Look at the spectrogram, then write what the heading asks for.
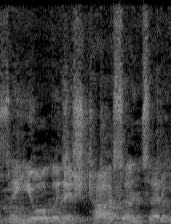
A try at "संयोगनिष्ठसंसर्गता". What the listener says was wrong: निष्ठा बोल दोगे ना बाबू तो प्रथमा हो जाएगा, प्रथमा हो जाएगा, पद टूट जाएगा, पद को तोड़ना नहीं है कि नहीं है? संयोग निष्ठ संसर्गता, ये निष्ठा विष्ठा नहीं बोलेंगे। निष्ठा बोल दिए तो फिर अलग अलग हो गया, हमको समस्त पूरा एक लच्छा बनाना है।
